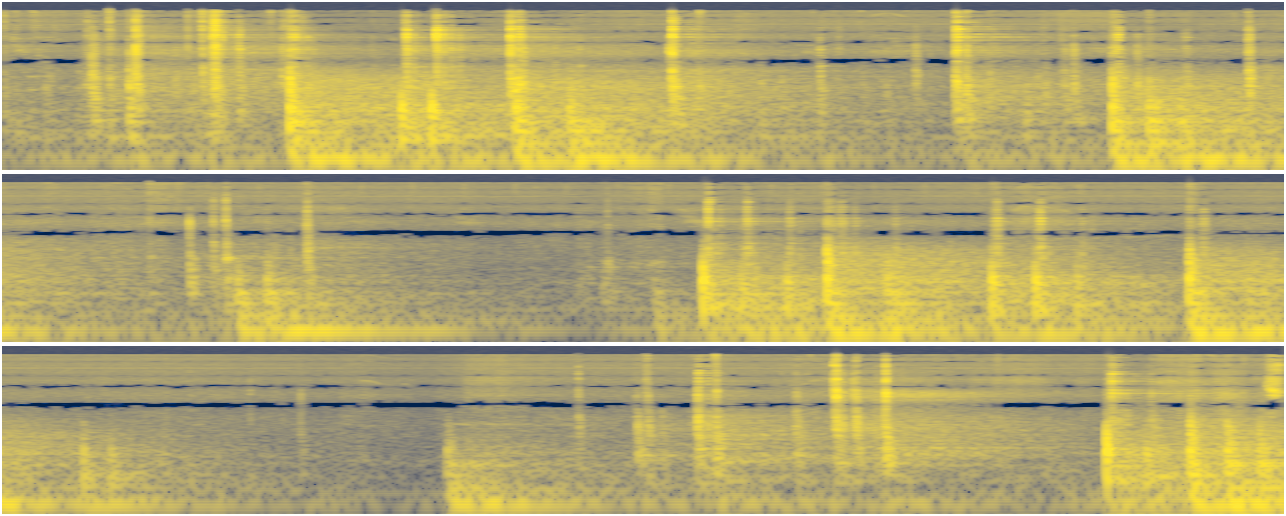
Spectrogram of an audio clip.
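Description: Metal push bar and latch hardware of a wooden double door being pushed and rattled, giving repeated clunks, knocks and thumps in about four bouts with quieter lulls between; the door stays shut.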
